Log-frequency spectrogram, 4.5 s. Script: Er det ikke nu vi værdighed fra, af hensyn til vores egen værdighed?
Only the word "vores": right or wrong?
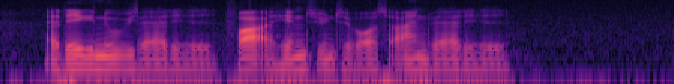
right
